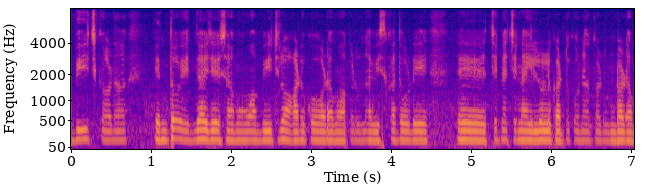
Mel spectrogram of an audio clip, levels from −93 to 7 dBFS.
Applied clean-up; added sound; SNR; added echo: none; none; none; none.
